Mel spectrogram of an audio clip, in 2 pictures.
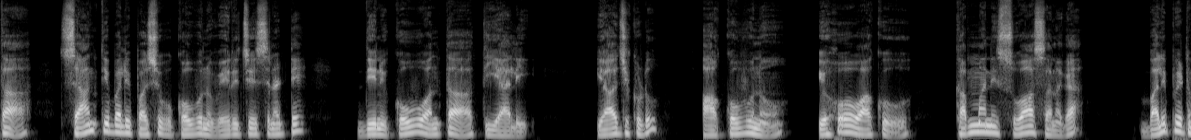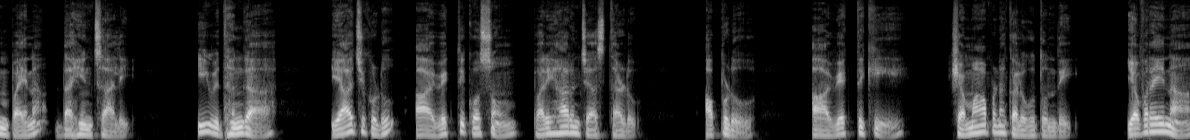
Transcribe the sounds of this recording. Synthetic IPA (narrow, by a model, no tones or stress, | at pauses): t̪aː | ʃaːnt̪ibɐlipɐʃuwukowːunuʋe̞ːɾit͡ʃe̞ːsinɐʈːe̞ː | d̪iːnikowːuɐnt̪aːt̪ijaːli | jaːd͡ʒɐkuɽu | aːkowːuno | jehɔːʋaːkṵ | kɐmːɐnisuʋaːsɐnɐɡaː | bɐlipiːʈɐmpɐjnɐd̪ɐɦiɲt͡ʃaːli | iːʋid̪ʱɐŋɡa̰ː | jaːd͡ʒɐkuɽu | aːʋjɐk̚t̪ikɔːsɐmpɐɾiɦaːɾɐmt͡ʃeːst̪aːɽu | ɐpːuɽṵ | aːʋjɐk̚t̪ikḭ | kʂɐmaːpɐɳɐkɐluɡut̪und̪i | ɛʋɐɾɐjnaː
